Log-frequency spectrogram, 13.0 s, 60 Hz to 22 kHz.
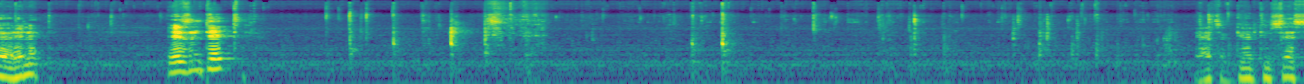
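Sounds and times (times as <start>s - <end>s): beans popping wetly in a pan: 2.5s - 5.0s, 5.6s - 12.6s.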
